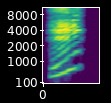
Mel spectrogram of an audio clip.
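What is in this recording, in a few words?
voice attack Japanese; leviachan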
